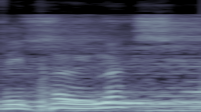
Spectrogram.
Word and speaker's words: Suvarnabhumi: You can fly from Beijing to Bangkok main airport, which is called Suvarnabhumi, as it's pronounced, directly cheaper than you can flying into the lower ranked airport.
